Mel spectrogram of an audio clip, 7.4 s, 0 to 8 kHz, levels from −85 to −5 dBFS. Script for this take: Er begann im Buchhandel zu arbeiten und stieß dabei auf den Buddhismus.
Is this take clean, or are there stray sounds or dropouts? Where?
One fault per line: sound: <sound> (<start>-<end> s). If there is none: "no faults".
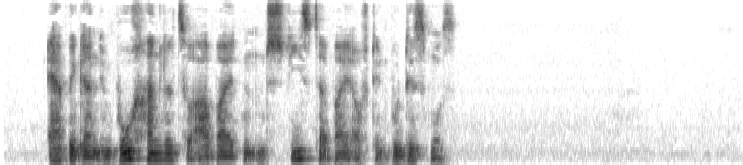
no faults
